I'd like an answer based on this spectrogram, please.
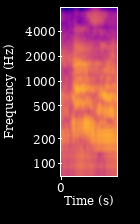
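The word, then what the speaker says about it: Casoy: Ela é filha do jornalista Boris Kazoy, acho que é Kazoy mesmo a pronúncia do nome.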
